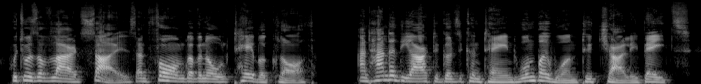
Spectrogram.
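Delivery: ordinary delivery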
